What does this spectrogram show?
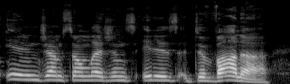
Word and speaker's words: Dziewanna: It is Deanna. Yes, I know that's a lot of letters there, but that is how that is pronounced.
